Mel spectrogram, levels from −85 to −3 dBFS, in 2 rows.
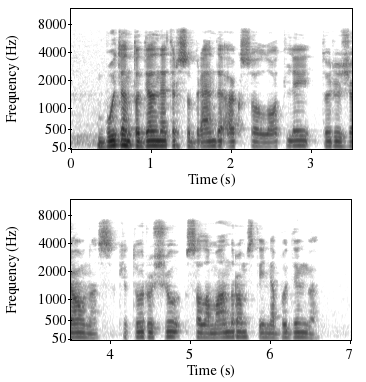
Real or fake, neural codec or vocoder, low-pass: real; none; 7.2 kHz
